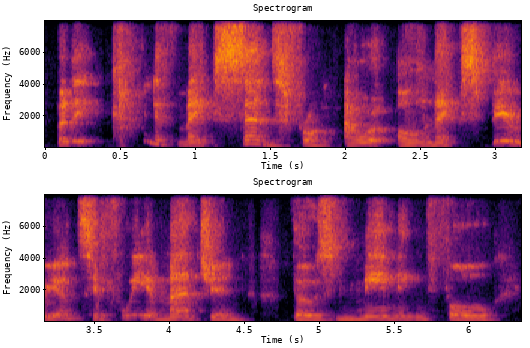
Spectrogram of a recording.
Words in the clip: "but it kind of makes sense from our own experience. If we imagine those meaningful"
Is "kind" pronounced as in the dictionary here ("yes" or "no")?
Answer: yes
